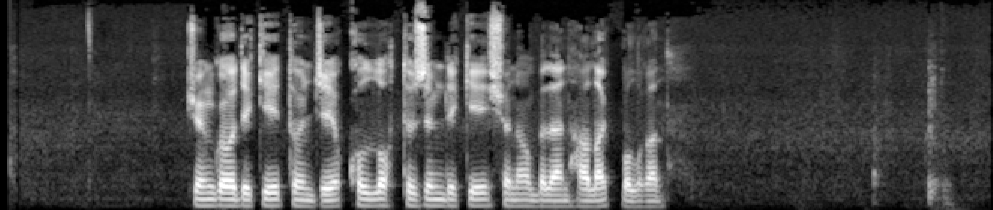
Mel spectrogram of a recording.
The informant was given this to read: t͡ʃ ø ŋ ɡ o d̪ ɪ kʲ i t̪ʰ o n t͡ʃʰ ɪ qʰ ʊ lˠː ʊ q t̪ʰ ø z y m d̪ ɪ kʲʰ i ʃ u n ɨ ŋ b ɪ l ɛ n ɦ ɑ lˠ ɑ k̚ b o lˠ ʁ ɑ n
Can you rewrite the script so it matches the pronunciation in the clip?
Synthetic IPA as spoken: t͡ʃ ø ŋ ɡ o d̪ ɪ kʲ i t̪ʰ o n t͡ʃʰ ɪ qʰ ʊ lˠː ʊ q t̪ʰ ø z y m d̪ ɪ kʲ i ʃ u n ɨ ŋ b ɪ l ɛ n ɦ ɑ lˠ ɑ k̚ b o lˠ ʁ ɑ n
